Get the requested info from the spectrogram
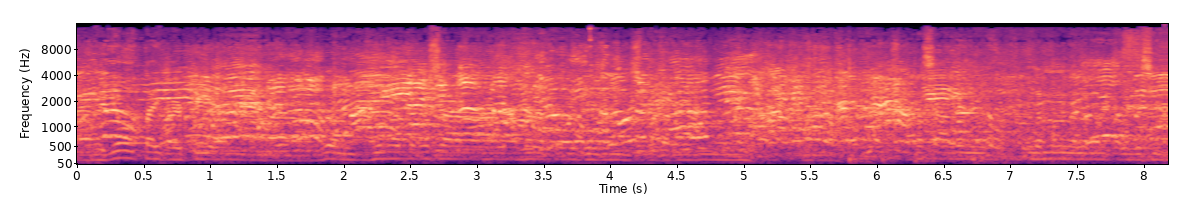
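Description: Speech only: a man talking, with the chatter of other voices around him.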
